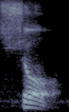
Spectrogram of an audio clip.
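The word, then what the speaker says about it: 青: to morning blue dragon, because it was Asa for morning and then owl for blue, but they pronounced it Sho.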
